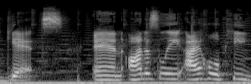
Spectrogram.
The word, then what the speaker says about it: Gaetz: spelled Gaetz, and some people pronounce it as Gaetz. It's pronounced Gaetz.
